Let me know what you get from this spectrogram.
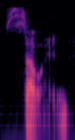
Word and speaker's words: Samhain: And on today's episode, how appropriate for our very first, we'll be talking about Samhain or Halloween, or also more traditionally pronounced Sow-een.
